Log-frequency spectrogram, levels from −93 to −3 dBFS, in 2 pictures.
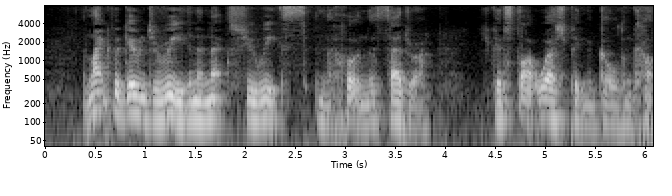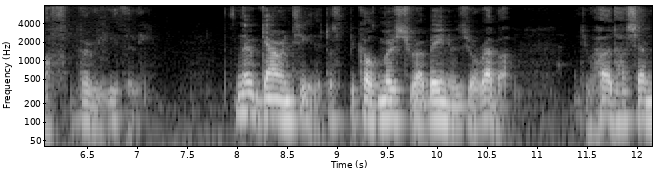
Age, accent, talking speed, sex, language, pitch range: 40-59, British, 195 wpm, male, English, 105-140 Hz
